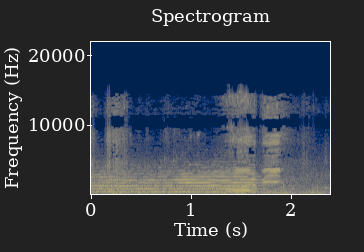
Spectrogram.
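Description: Train horn sounding one long, steady blast that stops about a second and a half in, with wind buffeting the microphone.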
